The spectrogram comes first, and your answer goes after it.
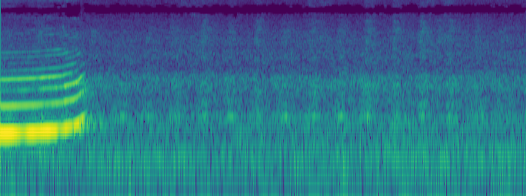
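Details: Four-day-old kittens at play with their mother cat, a domestic cat family indoors: a single drawn-out mew gliding upward for over half a second, low steady background hum, and the start of another call at the very end.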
